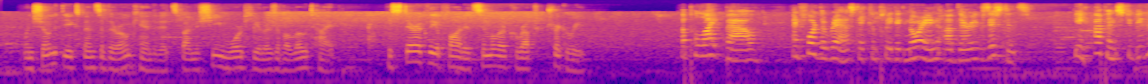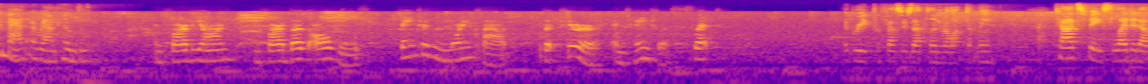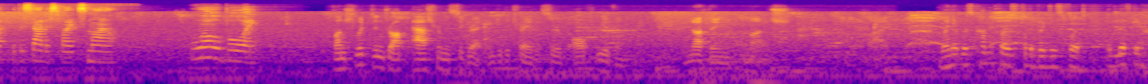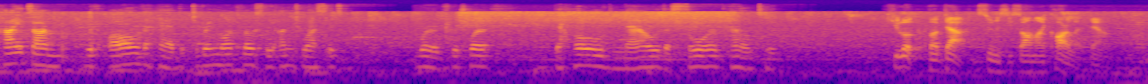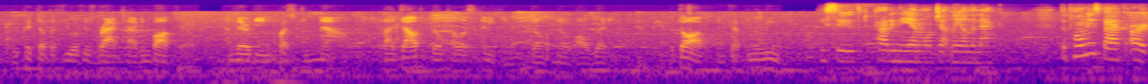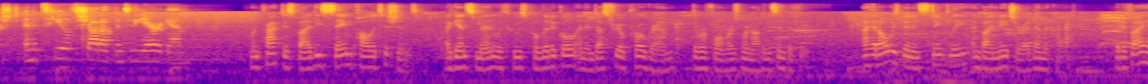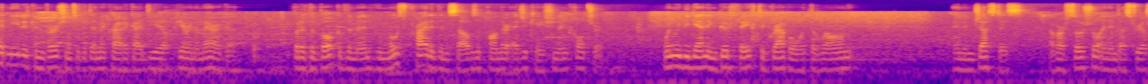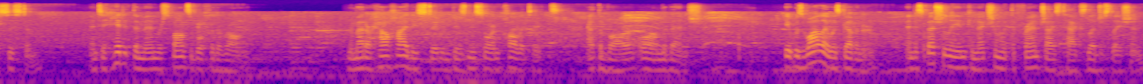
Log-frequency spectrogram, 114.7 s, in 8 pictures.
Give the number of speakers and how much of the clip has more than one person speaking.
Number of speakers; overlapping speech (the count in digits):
6, no overlap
